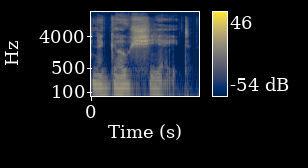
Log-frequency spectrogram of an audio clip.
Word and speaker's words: negotiate: And finally, the word negotiate. It has a sh sound in the middle.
